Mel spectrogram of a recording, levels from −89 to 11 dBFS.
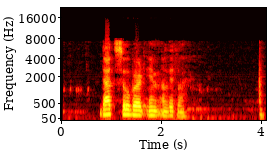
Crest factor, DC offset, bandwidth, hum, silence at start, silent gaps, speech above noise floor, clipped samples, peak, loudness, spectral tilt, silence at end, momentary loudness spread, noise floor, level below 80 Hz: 18 dB; under 0.1%; 9.6 kHz; none; 0.75 s; none; 43 dB; under 0.1%; 0 dBFS; -15 LUFS; -5 dB/octave; 0.05 s; 18 LU; -58 dBFS; -48 dBFS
